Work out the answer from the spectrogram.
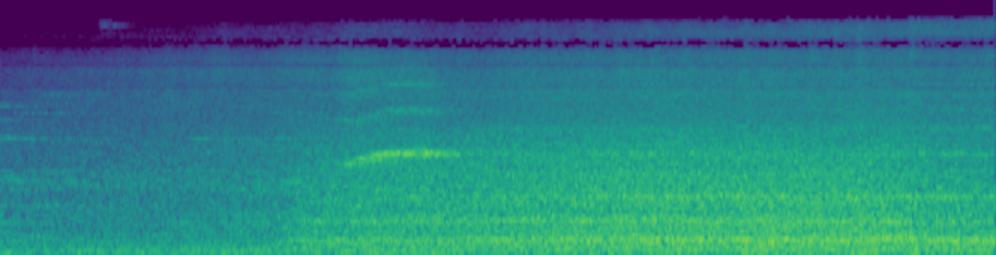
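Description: Freight train running through the station: its rumble builds over the first three seconds, then holds loud and steady. A brief high squeal comes about three seconds in, and a lower steady squeal from the wheels or brakes carries on through the rest.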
